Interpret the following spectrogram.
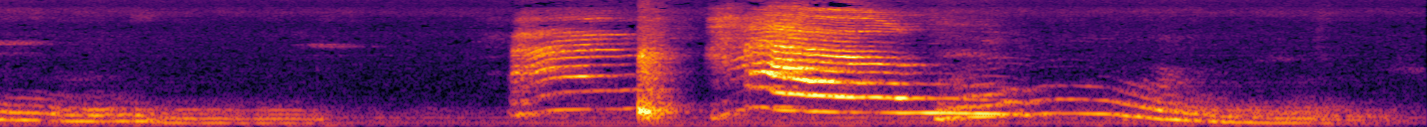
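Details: Resident black cat and new black-and-white cat meeting at home, the older one uncertain; soft low murmurs, then sharp loud meows with a brief click, ending in a long wavering falling yowl.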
